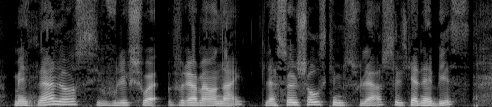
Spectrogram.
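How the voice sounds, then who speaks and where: This voice moves at a moderate pace in a very clean recording with a silent background. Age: 50s. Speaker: patient advocate with restless legs syndrome. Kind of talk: radio interview. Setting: studio.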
